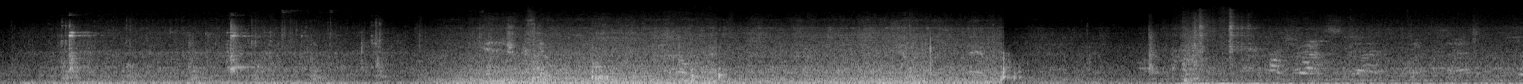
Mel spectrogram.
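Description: Indistinct background voices over a steady low rumble, with a few sharp knocks.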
